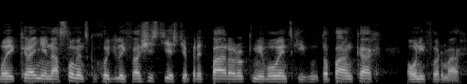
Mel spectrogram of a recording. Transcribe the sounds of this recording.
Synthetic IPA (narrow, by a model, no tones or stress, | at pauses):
mɔjɛjkɾajiɲɛnaslɔʋɛnskuxɔɟilifaʃisciɛʃcɛpɾɛt̪̚paːɾɾɔkmiʋɔʋɔjɛnskiːɣt̪ɔpaːŋkaːx | aunifɔɾma̰ːx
